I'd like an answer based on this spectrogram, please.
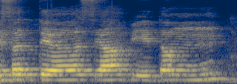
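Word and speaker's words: सत्यस्यापिहितं: कह रहा है, हिरण्मयेन पात्रेण सत्यस्यापीतं, इसको बोलेंगे सत्यस्यापीतं मुखम तत्वं पुष्णन् पावृणो सत्य धर्माय दृष्टये।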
